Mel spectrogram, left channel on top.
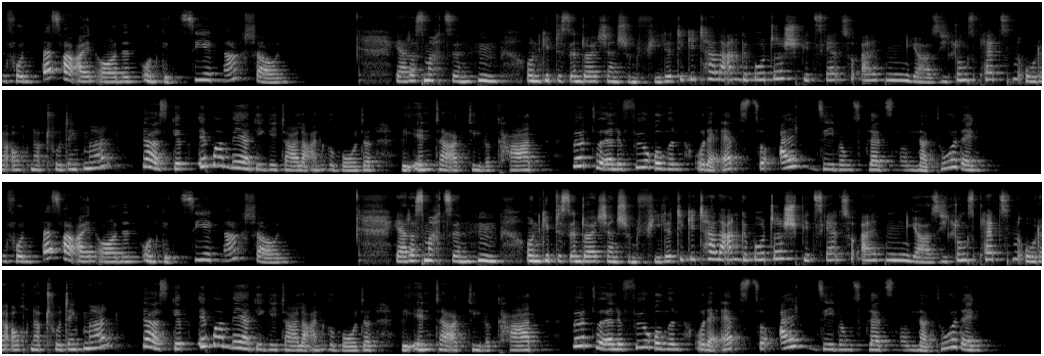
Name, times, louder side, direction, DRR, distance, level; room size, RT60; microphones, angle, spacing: voice 1, 0.0-2.9 11.8-15.7 16.1-17.7 18.0-20.2, equal, ahead, 0.8 m, -27 dB
voice 2, 3.5-11.5, right 3 dB, 35° right, 0.7 m, -26 dB
9.6 x 8.7 x 2.2 m
head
